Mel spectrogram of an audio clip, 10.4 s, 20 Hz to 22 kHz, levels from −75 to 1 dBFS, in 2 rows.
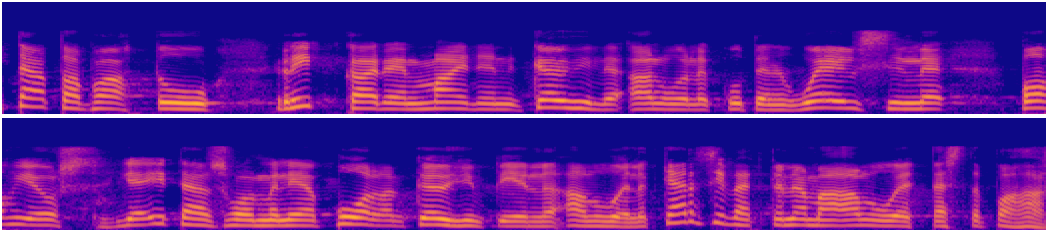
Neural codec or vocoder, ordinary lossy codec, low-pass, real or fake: codec, 16 kHz, 2 kbps, X-Codec, HuBERT features, trained on balanced general audio; none; none; fake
